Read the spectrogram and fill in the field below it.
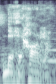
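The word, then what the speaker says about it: Nehekhara: During a drought in their home of Nehehara when he was still alive, and that's Nehehara with a silent K you'll continue to not hear, SETTRA sacrificed his own children to appease the gods and bring rain.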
